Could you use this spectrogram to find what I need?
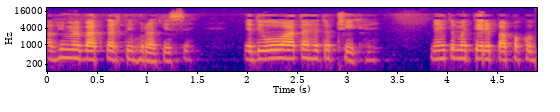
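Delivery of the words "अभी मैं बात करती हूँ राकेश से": ordinary talk, nothing marked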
